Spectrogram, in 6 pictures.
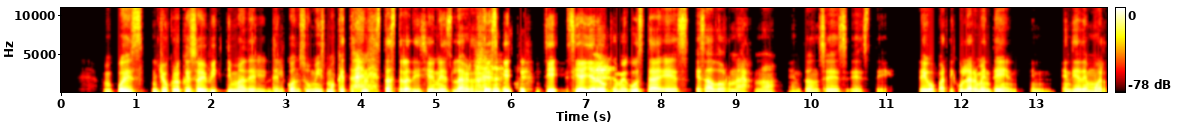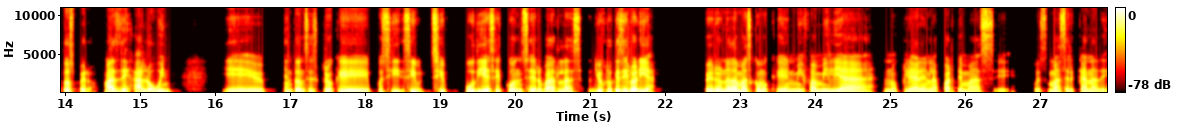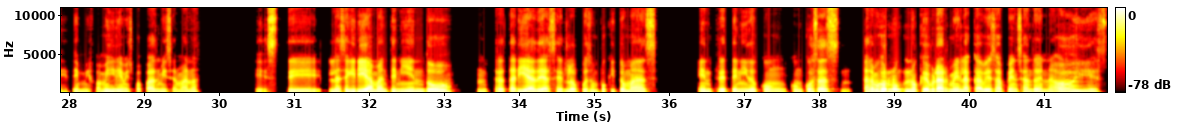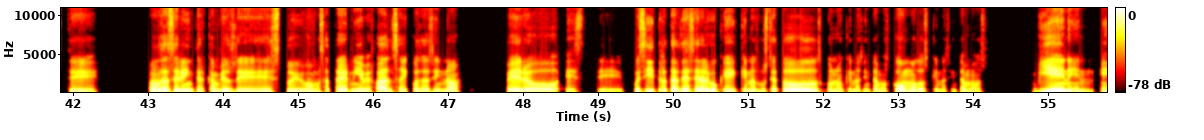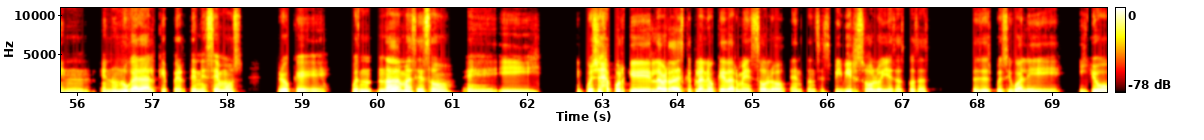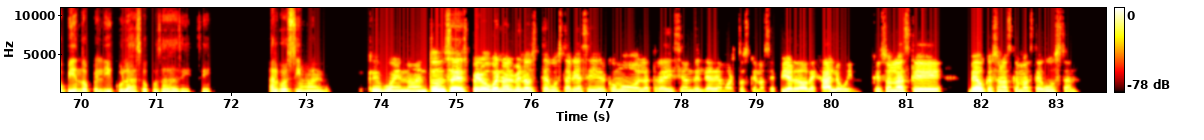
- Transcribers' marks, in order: laughing while speaking: "traen estas tradiciones. La verdad"; chuckle; laughing while speaking: "Sí"; put-on voice: "Ay"; other background noise; laughing while speaking: "pues ya"
- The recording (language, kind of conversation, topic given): Spanish, podcast, ¿Has cambiado alguna tradición familiar con el tiempo? ¿Cómo y por qué?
